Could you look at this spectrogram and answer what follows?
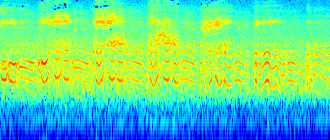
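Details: Buller's shearwater pair recorded close up outside a burrow with other birds and surf; loud harmonic, wavering moans repeat in bursts about once a second, each dipping and rising like a whining cry.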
